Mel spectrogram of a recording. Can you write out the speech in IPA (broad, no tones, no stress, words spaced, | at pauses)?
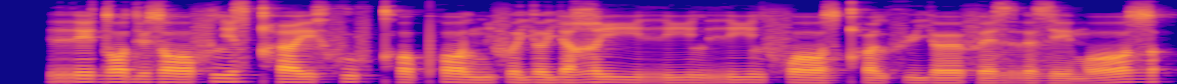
redɔdøz ɔːfliz qʰeːxfufkʰɔ pʰɔlmif əjəjɛ ʁiːriːl riːlfɔːzqʰul fyjœːfɛzrə zemɔːz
